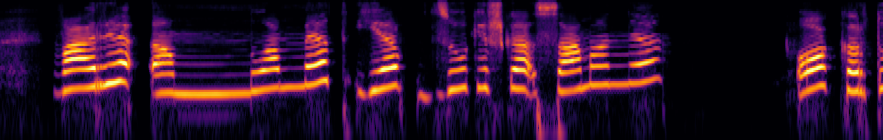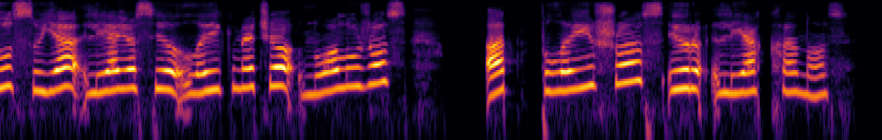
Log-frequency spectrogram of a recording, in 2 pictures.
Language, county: Lithuanian, Vilnius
